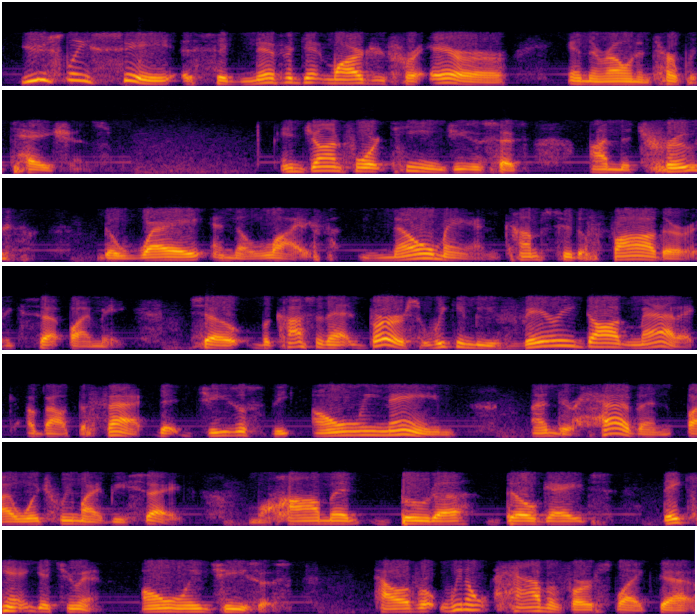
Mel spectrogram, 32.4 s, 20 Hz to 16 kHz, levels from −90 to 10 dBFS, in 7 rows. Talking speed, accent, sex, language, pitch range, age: 145 wpm, American, male, English, 115-155 Hz, 50-69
